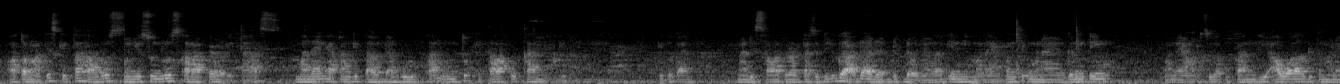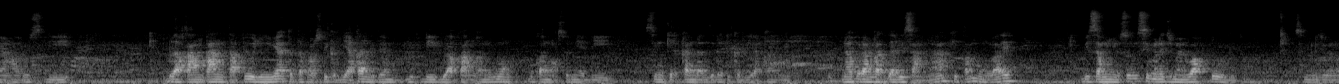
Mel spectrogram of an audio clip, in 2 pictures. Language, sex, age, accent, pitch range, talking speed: Indonesian, male, 20-39, native, 105-120 Hz, 170 wpm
